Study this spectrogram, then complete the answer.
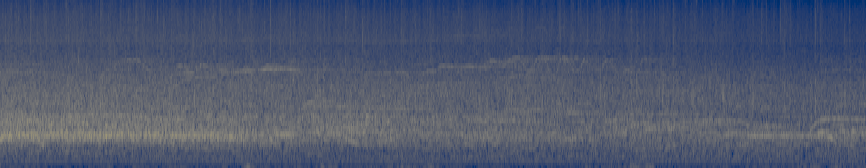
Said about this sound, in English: But when somebody else is playing, I think right now we should give all our noise, respect, and hands clapping for every band that played here today. I want to hear it now for all.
